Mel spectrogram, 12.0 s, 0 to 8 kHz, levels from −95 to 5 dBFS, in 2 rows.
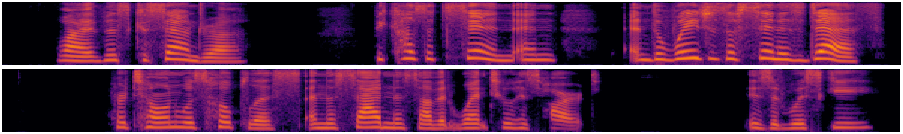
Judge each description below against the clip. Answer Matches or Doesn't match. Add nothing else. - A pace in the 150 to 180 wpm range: Matches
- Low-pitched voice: Doesn't match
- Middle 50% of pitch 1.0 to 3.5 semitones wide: Doesn't match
